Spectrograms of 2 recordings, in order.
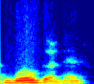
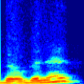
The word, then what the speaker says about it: Wilderness: recommend shopping in Wilderness it spelled like Wilderness but it's Wilderness and is it's got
